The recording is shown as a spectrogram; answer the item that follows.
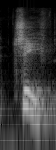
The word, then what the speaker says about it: chief: use as an adjective Chief and that's why in Russian you have the word it comes from this English word chief chief with a very short e e before the unvoiced F chief chief 143 important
